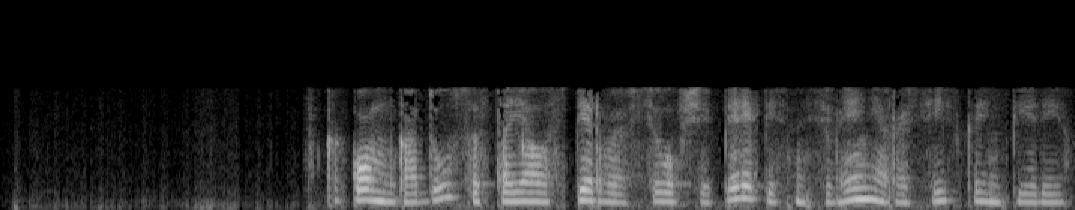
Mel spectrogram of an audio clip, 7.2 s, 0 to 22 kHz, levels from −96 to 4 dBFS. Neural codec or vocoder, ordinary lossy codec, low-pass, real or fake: none; AAC, 16 kbps; 7.2 kHz; real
